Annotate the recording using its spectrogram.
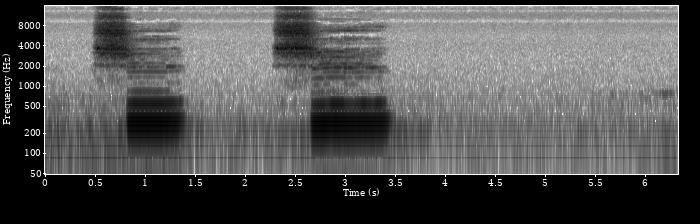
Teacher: sh is like English sh in show. Tongue is back. Lips are little rounded.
